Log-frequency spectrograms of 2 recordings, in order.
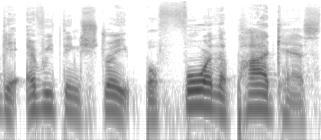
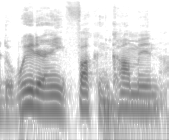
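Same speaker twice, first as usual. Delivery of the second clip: ordinary delivery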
